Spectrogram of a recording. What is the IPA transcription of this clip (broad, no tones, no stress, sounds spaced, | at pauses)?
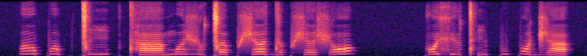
ɤ p ɤ p ǀ i | tʰ a m ɤ ʒ u ǀ ɜ p ʃ ɐ d ɐ p ʃ ɜ ʃ ɔ | k ɔ xʲ u tʼ i p u p ɔ d͡ʒ a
